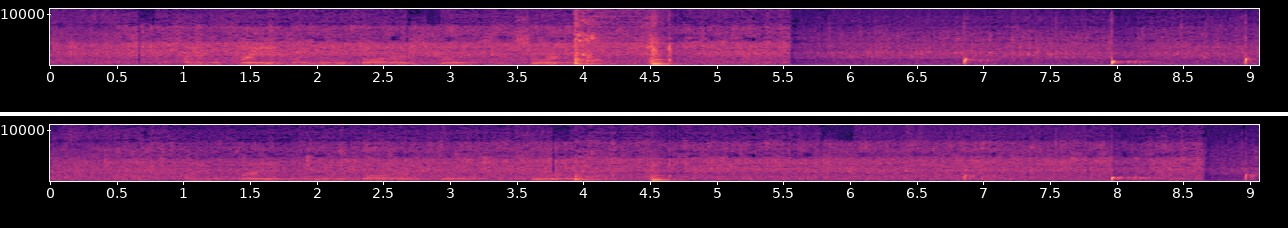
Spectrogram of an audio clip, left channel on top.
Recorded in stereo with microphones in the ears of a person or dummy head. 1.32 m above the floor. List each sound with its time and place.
1.0 s a woman speaking: 70° left (ahead or behind), 7 m; by 3.8 s 50° left (ahead or behind), 3.5 m
3.9 s a toilet flushing: 50° left (ahead or behind), 0.8 m
6.8 s a pop: 50° left (ahead or behind), 1.0 m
